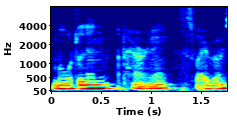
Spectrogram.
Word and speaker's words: Magdalen: Magdalene, but it's pronounced Mlin apparently.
